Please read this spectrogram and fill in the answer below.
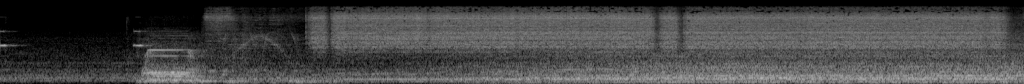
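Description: A CO2 laser engraver with a rotary attachment starting a job. A short beep, then about a second in the motors whir as the head moves into place, with a brief rising and falling whine. From about three seconds a steady loud rush of air runs over a low machine hum while it engraves.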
